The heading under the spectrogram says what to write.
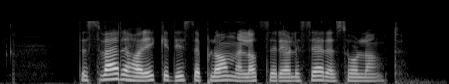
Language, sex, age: Norwegian, female, 33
